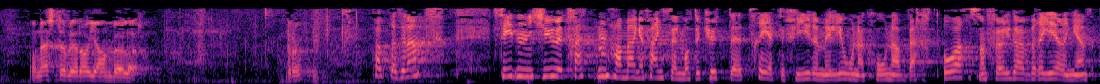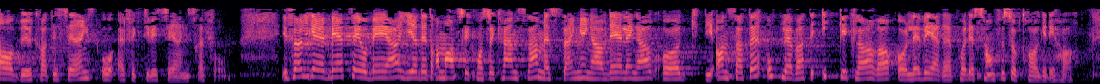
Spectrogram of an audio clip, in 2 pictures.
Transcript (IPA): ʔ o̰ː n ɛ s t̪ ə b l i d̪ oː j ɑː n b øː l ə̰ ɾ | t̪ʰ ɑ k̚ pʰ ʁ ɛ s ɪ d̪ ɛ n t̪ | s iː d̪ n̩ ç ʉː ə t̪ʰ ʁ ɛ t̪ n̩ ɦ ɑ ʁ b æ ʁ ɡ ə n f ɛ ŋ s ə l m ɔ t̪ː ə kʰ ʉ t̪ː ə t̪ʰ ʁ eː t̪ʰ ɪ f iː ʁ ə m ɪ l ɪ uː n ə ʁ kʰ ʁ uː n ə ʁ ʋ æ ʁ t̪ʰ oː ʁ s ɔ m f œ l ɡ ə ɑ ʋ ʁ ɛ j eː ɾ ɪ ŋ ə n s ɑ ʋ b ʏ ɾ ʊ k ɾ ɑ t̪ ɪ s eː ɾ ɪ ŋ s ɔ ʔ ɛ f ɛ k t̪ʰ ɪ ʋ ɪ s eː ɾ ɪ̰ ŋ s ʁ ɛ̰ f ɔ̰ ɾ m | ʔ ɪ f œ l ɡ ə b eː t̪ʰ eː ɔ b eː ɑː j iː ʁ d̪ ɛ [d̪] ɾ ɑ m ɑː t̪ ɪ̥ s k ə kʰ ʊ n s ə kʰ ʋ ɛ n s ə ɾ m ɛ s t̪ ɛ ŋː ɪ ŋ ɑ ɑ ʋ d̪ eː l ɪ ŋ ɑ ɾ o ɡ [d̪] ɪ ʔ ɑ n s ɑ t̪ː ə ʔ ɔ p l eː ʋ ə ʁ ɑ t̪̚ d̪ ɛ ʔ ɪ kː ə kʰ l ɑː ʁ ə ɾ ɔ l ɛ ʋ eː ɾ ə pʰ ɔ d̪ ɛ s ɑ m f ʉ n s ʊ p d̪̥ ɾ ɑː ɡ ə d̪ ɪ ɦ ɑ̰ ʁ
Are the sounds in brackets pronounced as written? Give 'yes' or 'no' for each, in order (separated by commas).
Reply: yes, yes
